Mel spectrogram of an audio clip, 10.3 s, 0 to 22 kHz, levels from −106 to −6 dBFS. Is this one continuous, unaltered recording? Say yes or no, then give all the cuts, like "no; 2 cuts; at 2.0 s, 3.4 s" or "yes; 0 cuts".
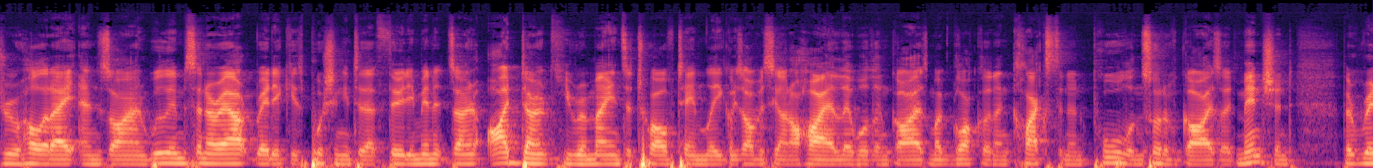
no; 5 cuts; at 4.2 s, 5.5 s, 6.9 s, 8.6 s, 9.2 s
